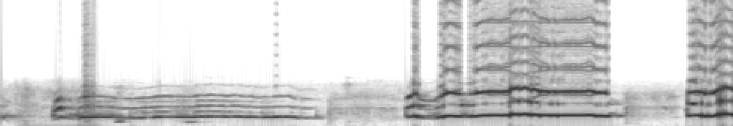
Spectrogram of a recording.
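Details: Excited pet Chihuahua giving a steady, sustained howl that holds level, breaks off, then returns slightly higher and wavering before a final short rise, indoors with little background noise.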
